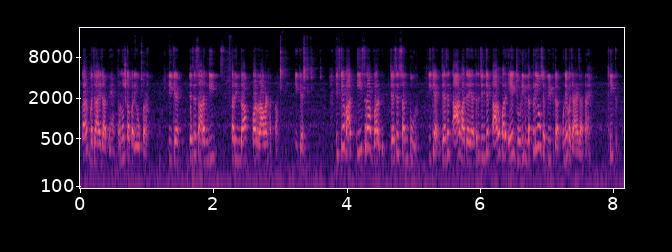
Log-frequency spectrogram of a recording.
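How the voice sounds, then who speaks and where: Teacher, female, rapid-fire exam-prep lecturing, a little husky, pitched slightly high. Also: animated, a little hiss or hum. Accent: Hindi-English code-switching. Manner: fast, chatty, switches between Hindi and English.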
